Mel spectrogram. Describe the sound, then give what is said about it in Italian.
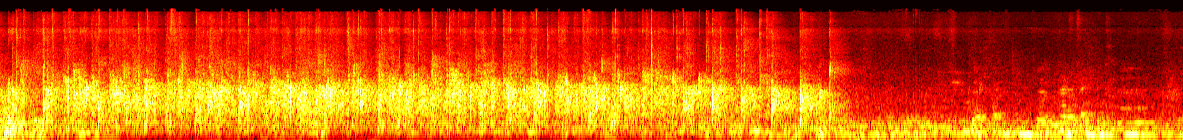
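An audience in a hall applauds: dense, steady clapping holds for several seconds, then drops and thins out as a voice begins talking. “ma vorrei da voi un particolare applauso, che fa presente in sala la mia vice Cristina Minerva”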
